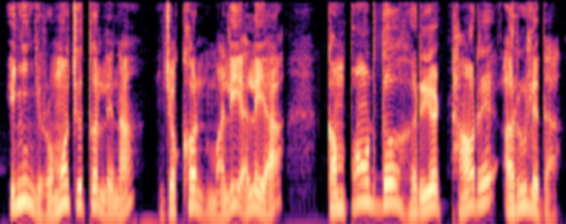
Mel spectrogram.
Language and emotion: Santali, happy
